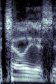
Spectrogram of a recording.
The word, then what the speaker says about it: Teleos: Am I saying that correctly, Telios? – Yes, you are. – Great, the Telios Institute.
